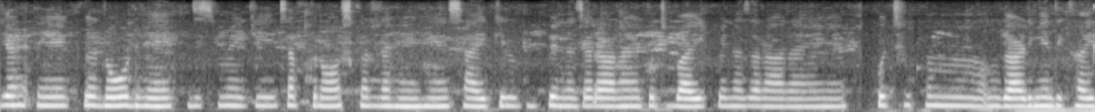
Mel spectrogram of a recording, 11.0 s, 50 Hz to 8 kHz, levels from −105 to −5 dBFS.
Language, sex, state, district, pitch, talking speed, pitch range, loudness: Hindi, female, Bihar, Madhepura, 220 Hz, 160 wpm, 210-230 Hz, -17 LUFS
